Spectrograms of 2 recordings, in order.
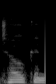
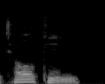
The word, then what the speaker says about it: Tolkien: And on like the latest season, they had an episode where Stan finds out that his name is actually Tolkien, like J.R.R. Tolkien, and they just say it like everybody else already knew the whole time.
